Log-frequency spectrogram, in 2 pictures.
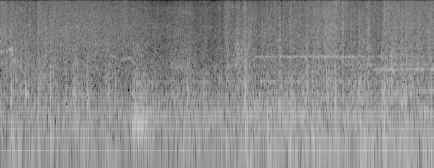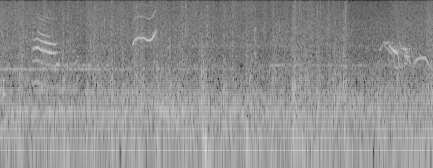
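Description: A cat meows several times in the Crimson Desert video game, rising, wavering calls spaced apart over steady game ambience and background music.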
